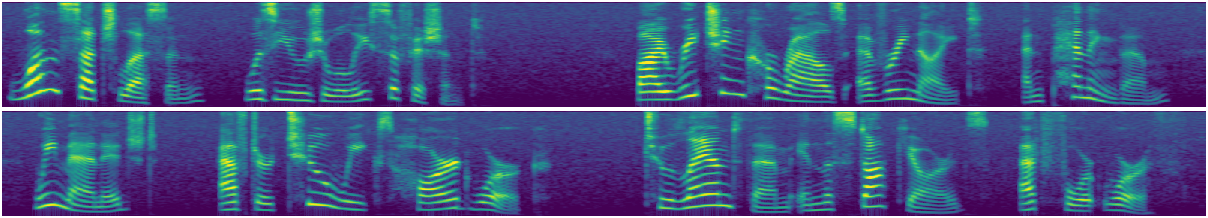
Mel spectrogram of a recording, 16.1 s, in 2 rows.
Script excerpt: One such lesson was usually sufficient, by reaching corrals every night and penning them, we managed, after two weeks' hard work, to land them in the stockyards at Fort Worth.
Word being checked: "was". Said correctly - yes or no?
yes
